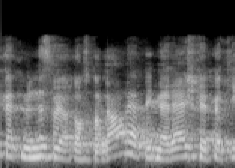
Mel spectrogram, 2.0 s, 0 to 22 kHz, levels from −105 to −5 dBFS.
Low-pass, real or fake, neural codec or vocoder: 9.9 kHz; fake; codec, 44.1 kHz, 3.4 kbps, Pupu-Codec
